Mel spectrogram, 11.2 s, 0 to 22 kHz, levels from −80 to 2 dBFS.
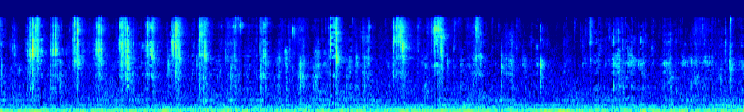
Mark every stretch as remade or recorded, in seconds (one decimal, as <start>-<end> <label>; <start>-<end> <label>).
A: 0.0-0.8 recorded; 0.8-2.5 remade; 2.5-3.5 recorded; 3.5-6.7 remade; 6.7-11.2 recorded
